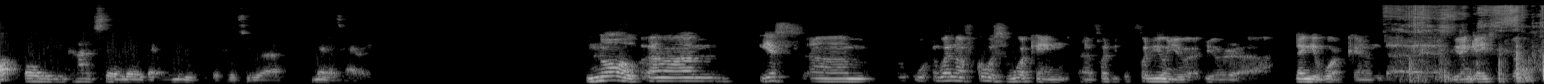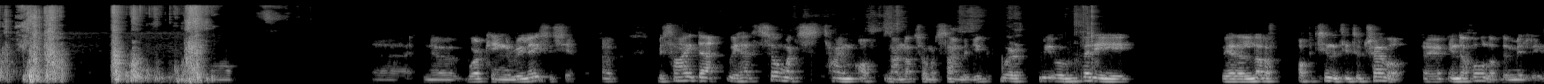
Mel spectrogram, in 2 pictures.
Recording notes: I sincerely apologise for the poor audio quality of this episode. We're not really sure what happened.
